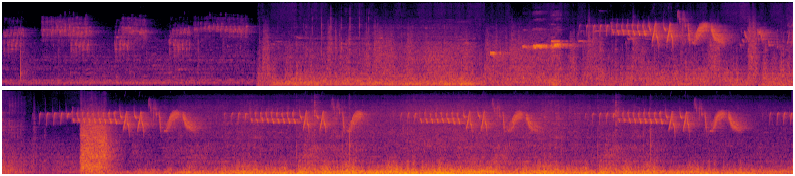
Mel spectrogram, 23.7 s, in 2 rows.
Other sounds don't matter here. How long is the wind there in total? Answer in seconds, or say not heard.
20 s.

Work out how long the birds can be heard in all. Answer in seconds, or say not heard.
23 s.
